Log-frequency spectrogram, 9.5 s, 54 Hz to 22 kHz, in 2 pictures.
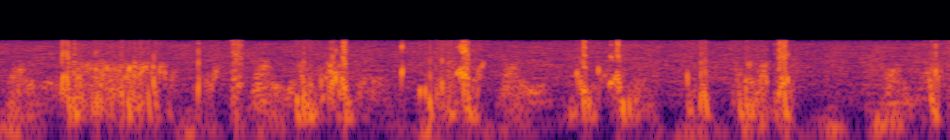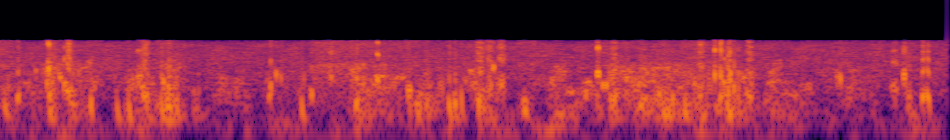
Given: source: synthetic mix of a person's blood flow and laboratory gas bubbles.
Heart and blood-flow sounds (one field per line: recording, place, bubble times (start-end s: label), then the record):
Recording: Doppler ultrasound of blood flow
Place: precordium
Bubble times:
0.27-0.91 s: bubbles
0.97-1.13 s: bubbles
1.17-1.25 s: bubbles
1.47-1.82 s: bubbles
1.99-2.46 s: bubbles
2.83-3.33 s: bubbles
3.42-3.60 s: bubbles
3.67-4.00 s: bubbles
4.63-5.29 s: bubbles
5.32-5.79 s: bubbles
6.08-7.30 s: bubbles
7.35-7.44 s: bubbles
7.67-8.57 s: bubbles
8.92-9.02 s: bubbles
9.21-9.45 s: bubbles
From the record:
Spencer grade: 4 (maximum detectable bubble signal sounding continuously throughout systole and diastole of every cardiac period, and overriding the amplitude of the normal cardiac signals)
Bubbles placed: only in the low amplitude regions of the cardiac cycle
